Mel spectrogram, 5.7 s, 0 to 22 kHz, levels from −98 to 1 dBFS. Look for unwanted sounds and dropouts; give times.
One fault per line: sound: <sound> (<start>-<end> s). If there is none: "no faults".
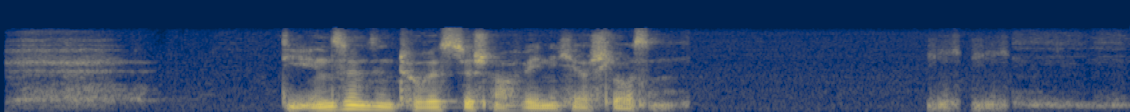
sound: laugh (4.6-5.1 s)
